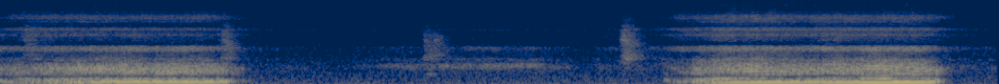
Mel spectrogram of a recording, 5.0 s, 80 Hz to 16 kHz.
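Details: Person asleep after practising the 4-7-8 breathing technique, recorded on a phone: two long, harsh, vibrating snores on breathing in, separated by a quiet pause; loud sleep snoring.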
